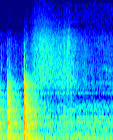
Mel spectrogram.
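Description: Knuckles rapping a painted cupboard door: quick knocks in the first half second, then only a steady low room hum.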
